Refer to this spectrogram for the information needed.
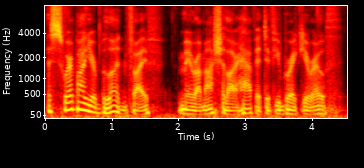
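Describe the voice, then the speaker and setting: A man's voice: rumbling low, sing-song, a little slow, no room sound, exaggerated voice. A man voicing a bossy, grandiose older boy in an audio fantasy story, speaking formally and insistently. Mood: insistent, solemn.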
